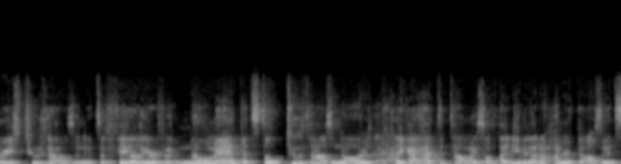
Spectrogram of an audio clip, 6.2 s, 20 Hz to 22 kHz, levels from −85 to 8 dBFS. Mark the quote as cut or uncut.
uncut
